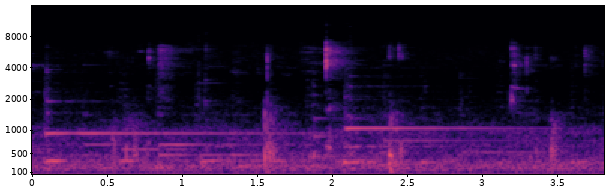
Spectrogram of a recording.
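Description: speaker drinking water

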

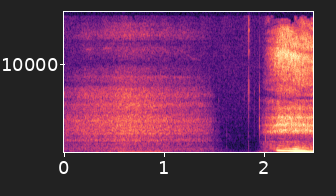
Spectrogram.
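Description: deep inhalation

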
